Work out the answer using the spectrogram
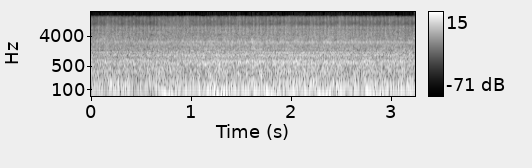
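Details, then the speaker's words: Dacia Lodgy idling right after valve clearance adjustment; quiet, steady hum with no sharp top-end ticking, the earlier loud tick gone: normal idle. "Ayan, medyo tahimik na oh. Tahimik na, hindi na yung kagaya kanina na kwan, malakas ang lagitik. Ngayon okay na."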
